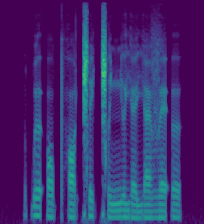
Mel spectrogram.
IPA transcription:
ɓ ə ʔ ɔ pʰ ɒ ǁ e ǁ ə ɲ ə j ɛ j æ v ɛ ʔ ə

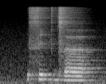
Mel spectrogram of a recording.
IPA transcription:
s i k d͡z ɜ

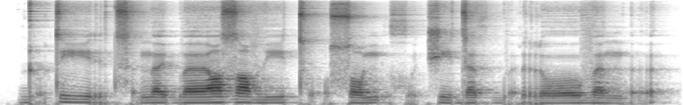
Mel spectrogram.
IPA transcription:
ɖ o̰ t iː r t͡sʰ ə̰ n̪ ɜ ɪ̯ b ɜː zˤ ɜ v iː tʰ o̰ sˤ o mʲ o̰ x o̰ t͡ʃ i d ɜ θ b ə̰ r oː v ɜ n̪ ə̰

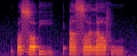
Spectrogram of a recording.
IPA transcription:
ʔ ʊ zˤ ʊ ʔ i | ʔ æ zˤ ə˞ l ɑ f u

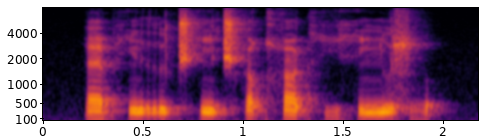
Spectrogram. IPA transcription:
æ pʰ ĩ r u t͡ʃʰ ĩ t͡ʃʰ u qʰ o kʰ i̤ h ĩ ɲ u ɬ o̤

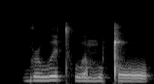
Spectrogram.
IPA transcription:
ɡ ɹ u ɪ̯ tʰ u ə̯ m u ǃ o

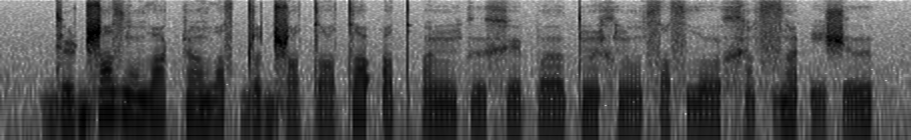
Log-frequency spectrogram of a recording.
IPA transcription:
d ø ɖ͡ʐ e zˤ ũ ðˤ ɤ k ə̃ ðˤ i sˤ d ə ɖ͡ʐ o tˤ i tˤ ø ʔ ə tˤ ʔ ũː k ɯ x ø p ɤː tʷ ə̃ x ũː sˤ i sˤ ðˤ u x ə̃ sˤ z ə̃ ʔ i ʃ ɯ

